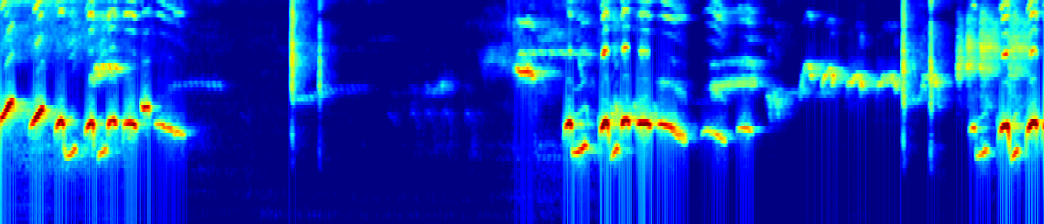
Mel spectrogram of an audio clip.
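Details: White-rumped shama (murai batu) pouring out rich song: bursts of rapid, tumbling whistled notes that rise and fall, separated by silent gaps, with some higher chirps mixed in.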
